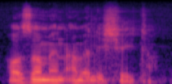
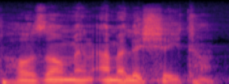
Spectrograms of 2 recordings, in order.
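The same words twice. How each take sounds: First: Whispered repeat of هذا من عمل شیطان, unvoiced and hushed; preacher whispering the Quranic line back to the congregation. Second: Said in the usual way. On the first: Shown as a demonstration. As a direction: breathe the verse out as a hushed echo.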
